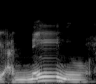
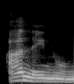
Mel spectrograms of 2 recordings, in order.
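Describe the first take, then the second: First: ANENU spoken with the weight on NE; stress on second syllable. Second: ANENU spoken with the weight on its opening A; stress on first syllable. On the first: Teacher explaining the word for answer us, stressing NE in Anenu. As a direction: hit the NE in Anenu. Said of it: "a stress on the second syllable". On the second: Teacher explaining the word for torture us, stressing the A in Anenu. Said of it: "put the pronunciation on the first syllable". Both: Shown as a demonstration.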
